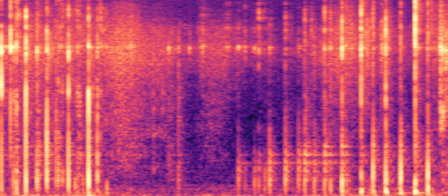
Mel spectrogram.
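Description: A wooden block is tapped over and over, giving short, bright clicking knocks that die away almost instantly. The taps come in a steady run, thin out around the middle, then pick up again at a quicker pace, all at a quiet level.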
